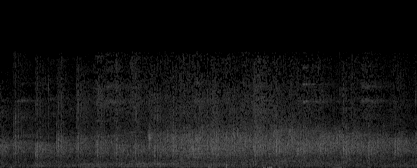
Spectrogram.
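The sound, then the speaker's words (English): A church audience, rising to their feet, claps their hands in a dense, sustained wash of applause, steady and fairly loud throughout, with no voices standing out. “Clap your hands together, rise up onto your feet.”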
